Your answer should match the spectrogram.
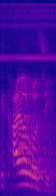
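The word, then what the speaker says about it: ichthyology: Study of fish को हम लोग बोलते हैं इथायोलॉजी, ठीक है। स्टडी ऑफ फिश को बोलते हैं, CH साइलेंट पढ़ते हैं, इसको हम लोग इथायोलॉजी पढ़ते हैं, ECHTHYOLOGY।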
